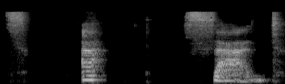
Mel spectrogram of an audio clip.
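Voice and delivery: S-, a, sad with each sound apart, then blended. Shown as a demonstration. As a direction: segment the sounds again slowly, then join them. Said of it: "Let me sound it out for you".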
